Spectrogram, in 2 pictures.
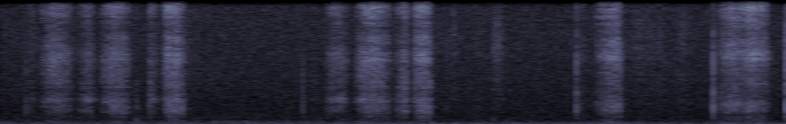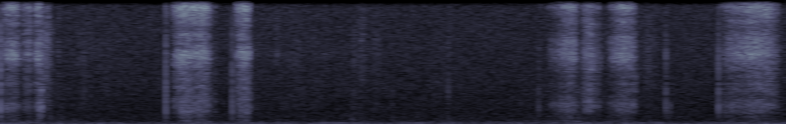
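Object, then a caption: Graphite pencil on a spiral sketchbook's paper page. A graphite pencil scratches short sketch strokes for the hair and face on a white paper page of a spiral sketchbook. Bursts of dry, bright scratching come in quick clusters over a steady low hum.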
